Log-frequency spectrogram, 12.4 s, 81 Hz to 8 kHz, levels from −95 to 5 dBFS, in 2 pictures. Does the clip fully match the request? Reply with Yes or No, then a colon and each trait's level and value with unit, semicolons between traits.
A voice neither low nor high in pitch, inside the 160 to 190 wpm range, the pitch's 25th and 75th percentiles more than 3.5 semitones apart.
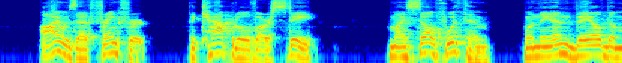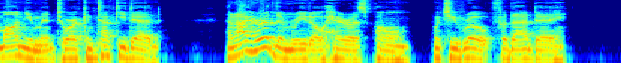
No: low, 120 Hz; average, 165 wpm; average, 4.7 semitones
